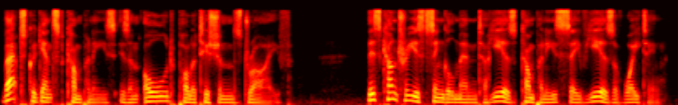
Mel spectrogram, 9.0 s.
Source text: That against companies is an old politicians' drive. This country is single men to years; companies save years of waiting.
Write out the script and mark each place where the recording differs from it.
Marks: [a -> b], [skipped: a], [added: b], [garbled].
That against companies is an old politicians' drive. This country is single men to years; companies save years of waiting.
